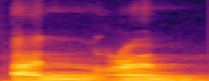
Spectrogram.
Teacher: nun mati bertemu dengan ain yaitu idhar hakiki, tidak berdengung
